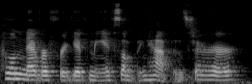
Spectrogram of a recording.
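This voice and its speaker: A woman's voice: medium pitch, fairly even intonation, brisk, close to an everyday voice. A woman voicing a distressed, argumentative young married woman in a storybook, tragic and exasperated.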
